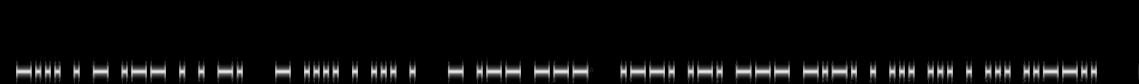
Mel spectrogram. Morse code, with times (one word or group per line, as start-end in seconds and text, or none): 0.2-2.4 BETWEEN
2.8-4.1 THESE
4.5-5.9 TWO
6.2-11.0 PROCESSES?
